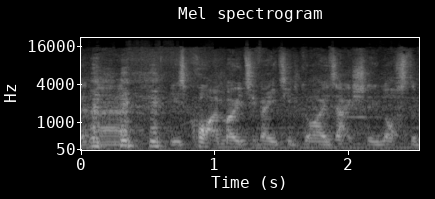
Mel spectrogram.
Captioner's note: laughing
